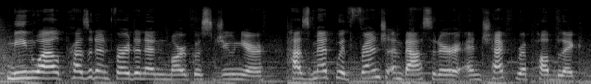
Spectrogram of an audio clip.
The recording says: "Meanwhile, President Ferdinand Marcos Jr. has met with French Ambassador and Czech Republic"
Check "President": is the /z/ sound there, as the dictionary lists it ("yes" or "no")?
yes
